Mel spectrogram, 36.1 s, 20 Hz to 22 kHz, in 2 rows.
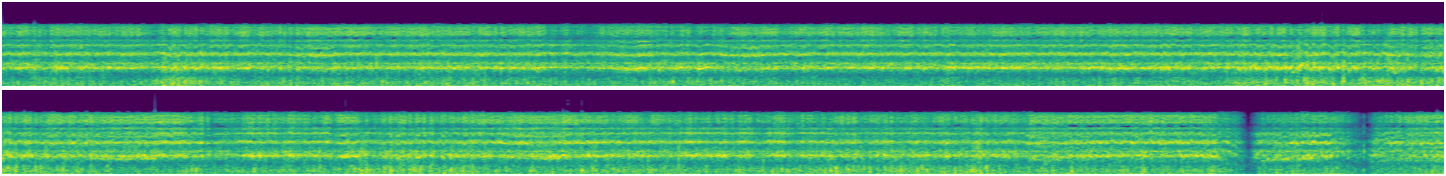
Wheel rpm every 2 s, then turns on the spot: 230, 230, 230, 230, 230, 230, 230, 230, 230, 220, 230, 230, 230, 230, 230, 220, 160, 120.
none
